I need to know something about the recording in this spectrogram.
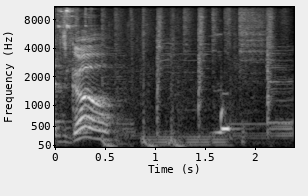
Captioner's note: HomePod mini chimes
